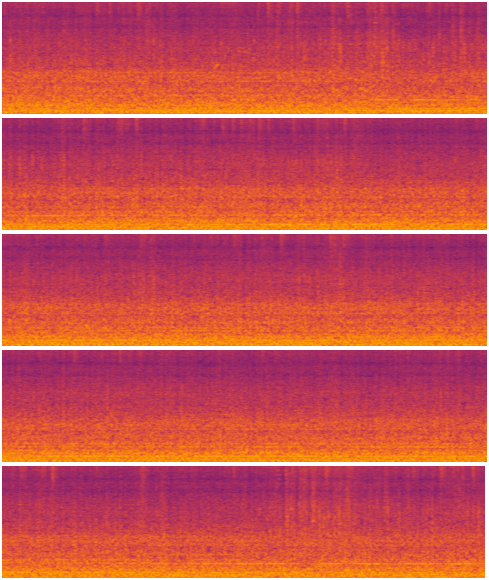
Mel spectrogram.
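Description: A vehicle engine hums and rumbles steadily from inside a moving vehicle.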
